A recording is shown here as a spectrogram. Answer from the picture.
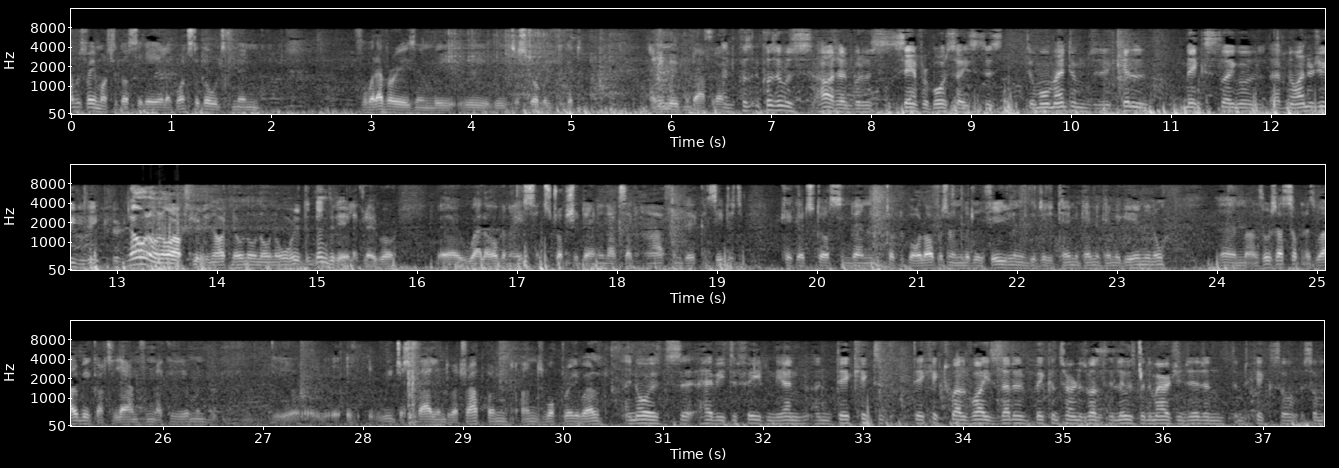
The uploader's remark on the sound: outside recording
